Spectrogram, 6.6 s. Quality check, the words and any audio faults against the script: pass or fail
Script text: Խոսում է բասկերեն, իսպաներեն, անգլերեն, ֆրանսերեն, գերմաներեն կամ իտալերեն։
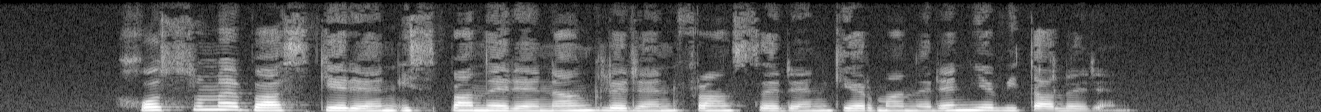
fail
